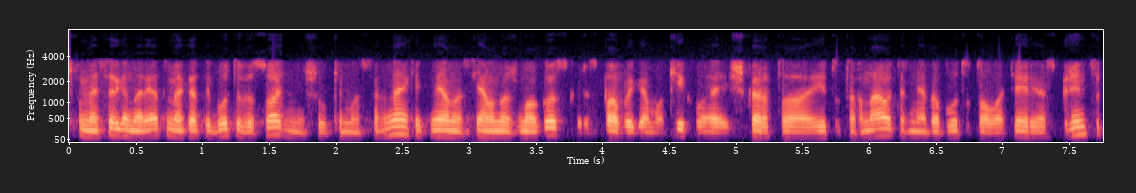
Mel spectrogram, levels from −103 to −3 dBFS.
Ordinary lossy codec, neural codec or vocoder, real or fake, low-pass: AAC, 48 kbps; none; real; 7.2 kHz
